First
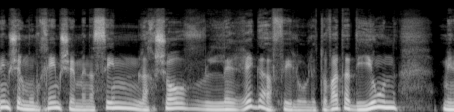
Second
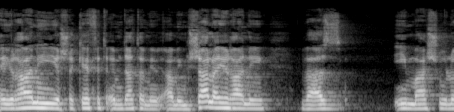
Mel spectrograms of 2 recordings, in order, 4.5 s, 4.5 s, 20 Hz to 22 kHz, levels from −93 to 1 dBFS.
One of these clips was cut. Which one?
second; 1 cut; at 1.0 s

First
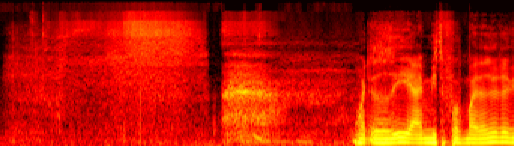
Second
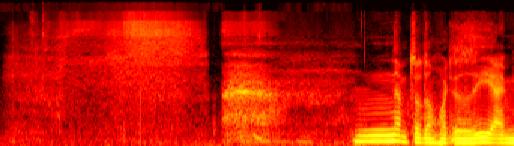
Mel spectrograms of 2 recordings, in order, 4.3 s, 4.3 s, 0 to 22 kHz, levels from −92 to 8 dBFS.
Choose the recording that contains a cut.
first; 1 cut; at 3.0 s

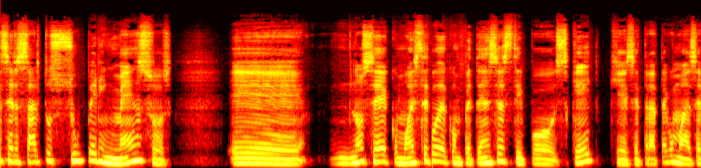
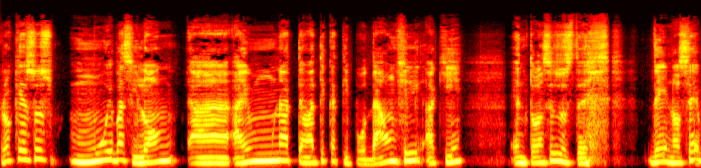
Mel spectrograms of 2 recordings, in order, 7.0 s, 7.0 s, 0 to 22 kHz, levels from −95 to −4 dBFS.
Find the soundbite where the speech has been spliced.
first; 2 cuts; at 4.3 s, 6.0 s

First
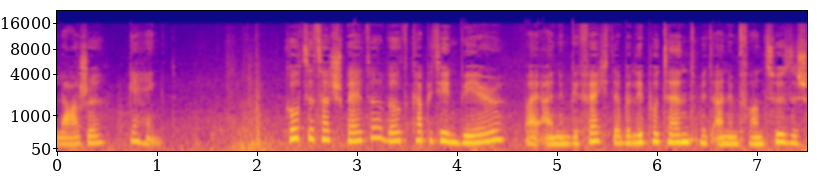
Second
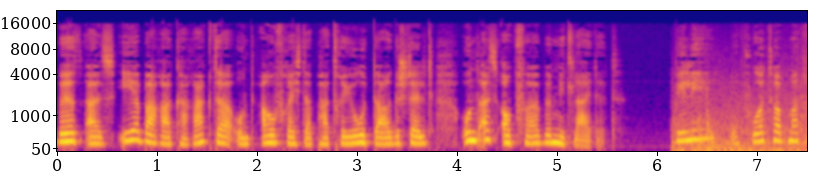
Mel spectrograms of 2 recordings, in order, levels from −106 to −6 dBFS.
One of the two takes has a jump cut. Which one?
second; 1 cut; at 6.1 s

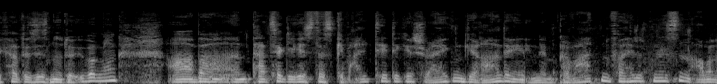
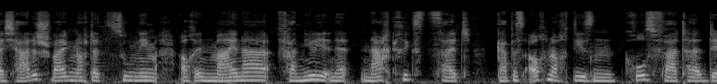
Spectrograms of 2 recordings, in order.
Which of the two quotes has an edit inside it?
second; 1 cut; at 4.8 s

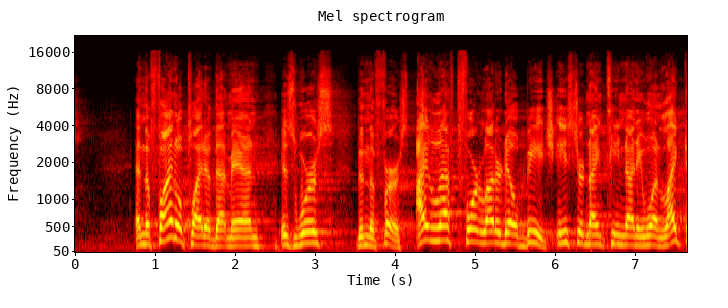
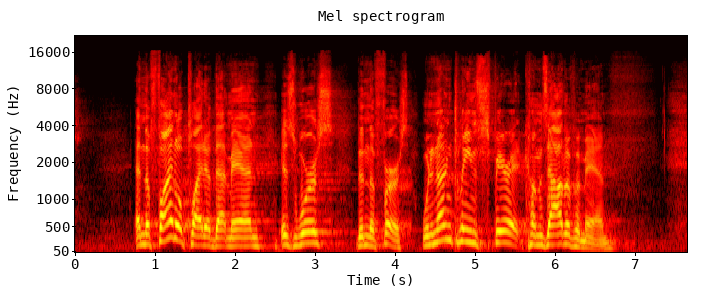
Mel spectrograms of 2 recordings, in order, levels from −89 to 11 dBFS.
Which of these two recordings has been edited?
second; 1 cut; at 4.2 s

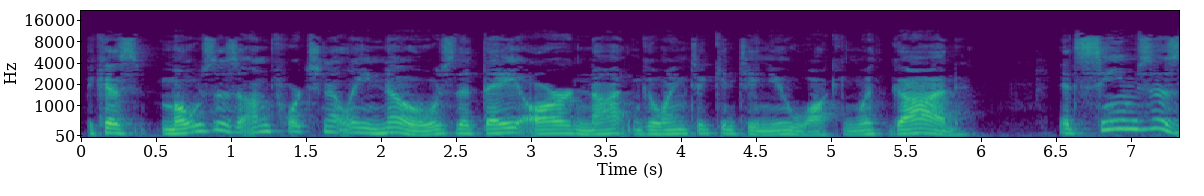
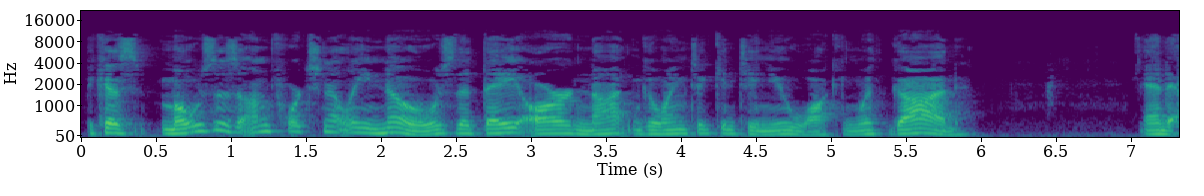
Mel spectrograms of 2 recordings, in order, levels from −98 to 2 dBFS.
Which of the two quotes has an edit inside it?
first; 1 cut; at 6.4 s

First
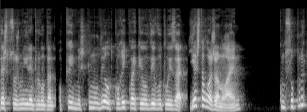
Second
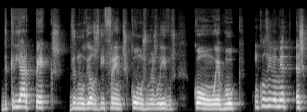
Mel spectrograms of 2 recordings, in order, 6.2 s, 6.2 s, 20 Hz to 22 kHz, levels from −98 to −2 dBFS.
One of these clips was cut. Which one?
first; 1 cut; at 3.7 s

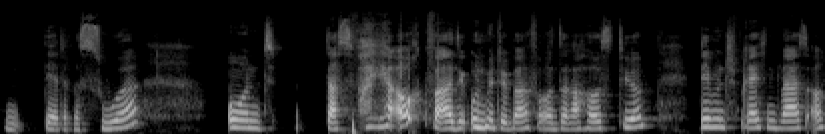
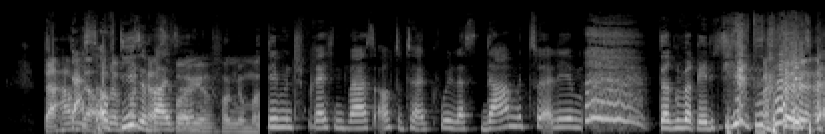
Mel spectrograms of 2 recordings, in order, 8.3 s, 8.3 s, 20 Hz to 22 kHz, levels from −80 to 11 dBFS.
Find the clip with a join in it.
second; 3 cuts; at 2.6 s, 5.8 s, 7.2 s

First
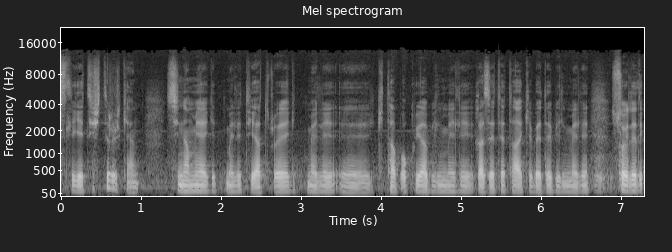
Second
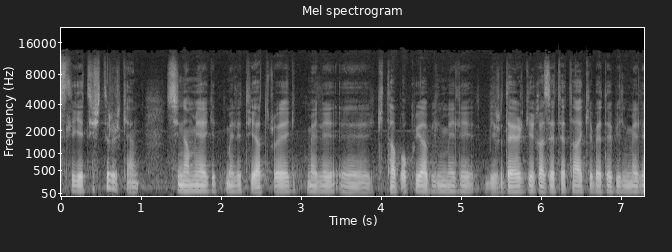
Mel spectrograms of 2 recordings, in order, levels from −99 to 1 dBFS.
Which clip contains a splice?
first; 1 cut; at 5.2 s

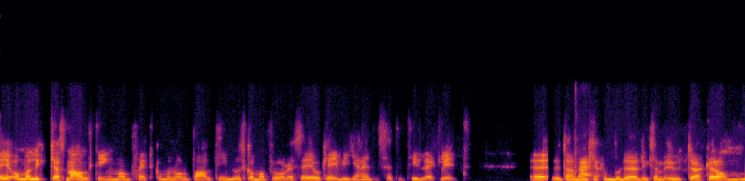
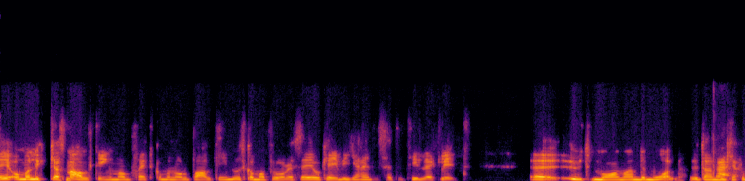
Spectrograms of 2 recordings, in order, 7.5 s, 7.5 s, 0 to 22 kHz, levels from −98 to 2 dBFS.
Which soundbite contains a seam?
first; 1 cut; at 5.5 s

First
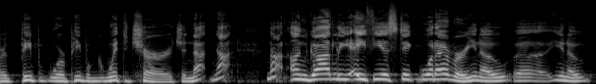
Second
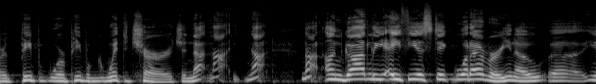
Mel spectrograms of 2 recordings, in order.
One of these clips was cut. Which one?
first; 1 cut; at 2.1 s

